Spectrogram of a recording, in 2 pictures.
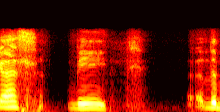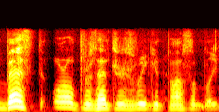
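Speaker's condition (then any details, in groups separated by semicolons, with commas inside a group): Cerebral palsy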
